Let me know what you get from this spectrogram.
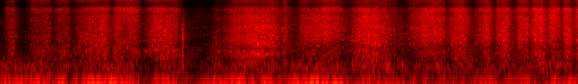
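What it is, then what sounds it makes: Vinyl coil door mat being scrubbed. A small blue brush held in a gloved hand rapidly scrubs a dirty pink PVC coil door mat with a flower pattern. The result is a bright, hissing bristle scrub in quick back-and-forth strokes that speed up into a fast, steady rhythm toward the end.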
